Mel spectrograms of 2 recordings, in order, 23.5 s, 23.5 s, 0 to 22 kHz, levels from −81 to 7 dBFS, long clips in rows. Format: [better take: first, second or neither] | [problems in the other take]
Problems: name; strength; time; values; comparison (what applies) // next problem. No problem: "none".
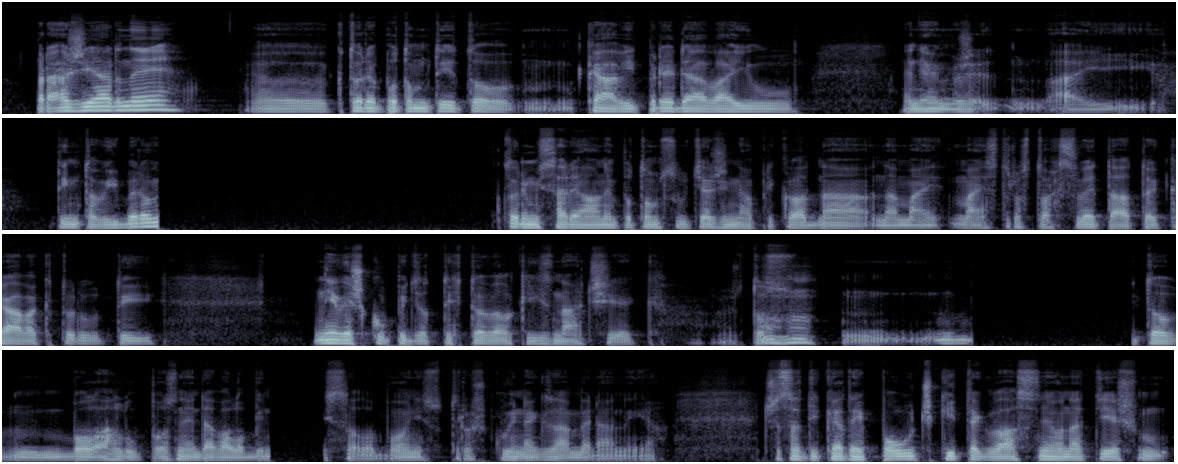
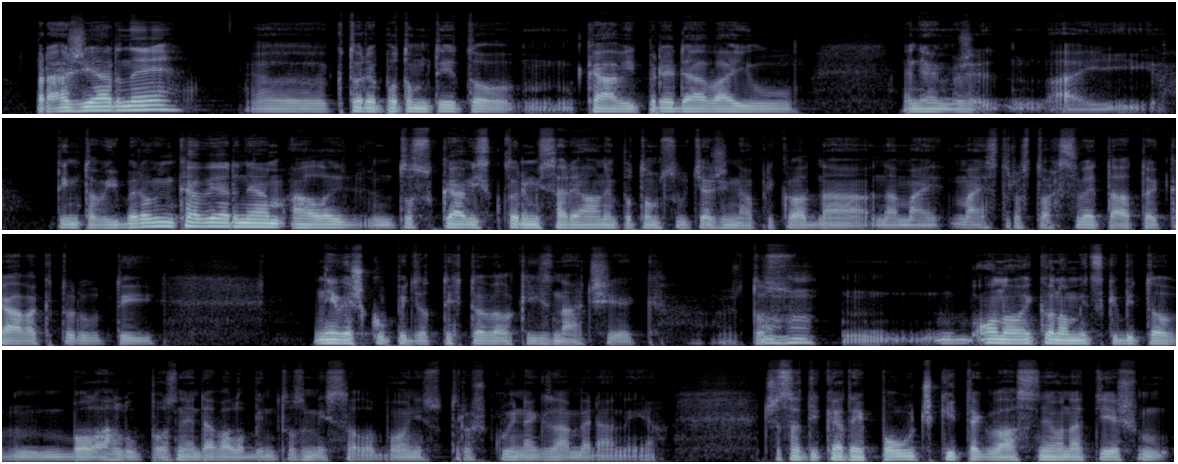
second | audio cutting out; at 6.5 s for 1.5 s, at 17 s for 1 s and at 19 s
